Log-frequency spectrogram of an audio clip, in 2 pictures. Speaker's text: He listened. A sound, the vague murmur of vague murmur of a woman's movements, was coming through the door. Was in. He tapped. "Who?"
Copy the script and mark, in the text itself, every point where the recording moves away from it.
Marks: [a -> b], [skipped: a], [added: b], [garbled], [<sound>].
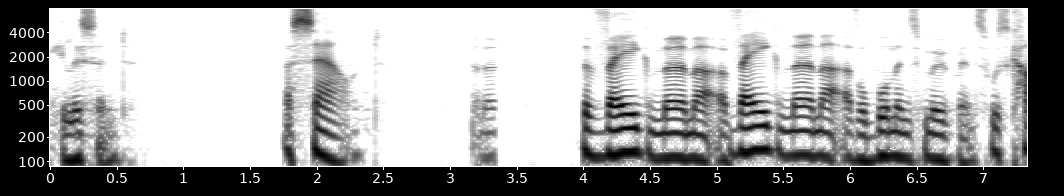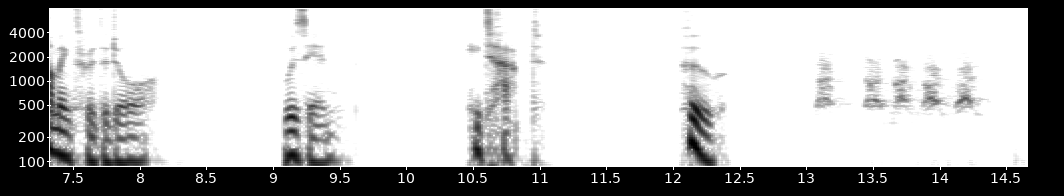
He listened. A sound, [laugh] the vague murmur of vague murmur of a woman's movements, was coming through the door. Was in. He tapped. "Who?" [bark]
